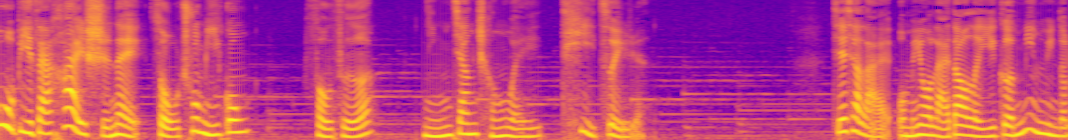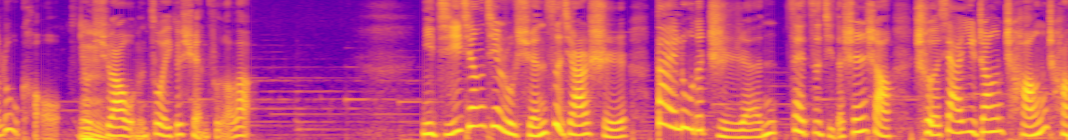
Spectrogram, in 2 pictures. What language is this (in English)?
Chinese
